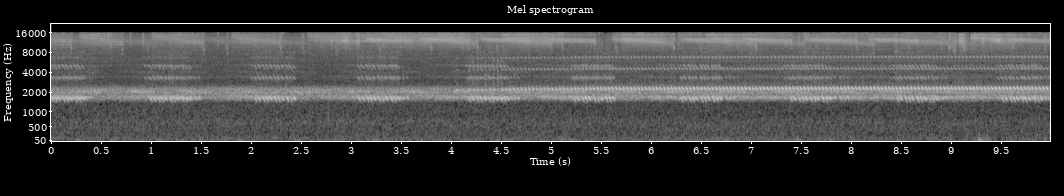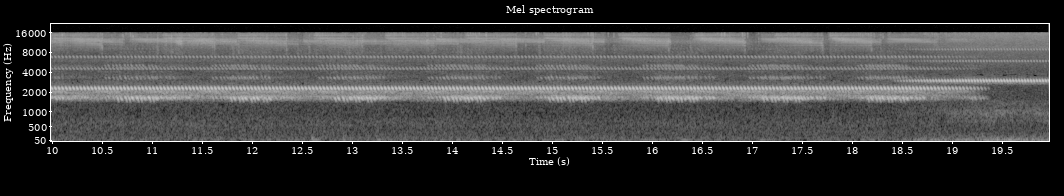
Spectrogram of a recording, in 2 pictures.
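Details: Tree crickets chorusing in Oregon's Willamette Valley: overlapping high trills, one pulsed and one steady and ringing, continuing throughout over a low, steady background hiss.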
